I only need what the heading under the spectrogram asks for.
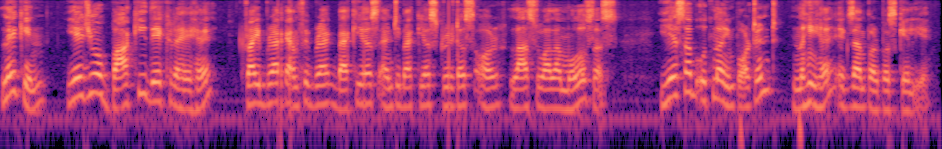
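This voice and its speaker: A woman gives a recorded lecture in a patient, explanatory way. Her voice sits a little low. She talks in short phrases and pauses often between them. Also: animated, darkish tone. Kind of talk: recorded lesson explaining a slide.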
